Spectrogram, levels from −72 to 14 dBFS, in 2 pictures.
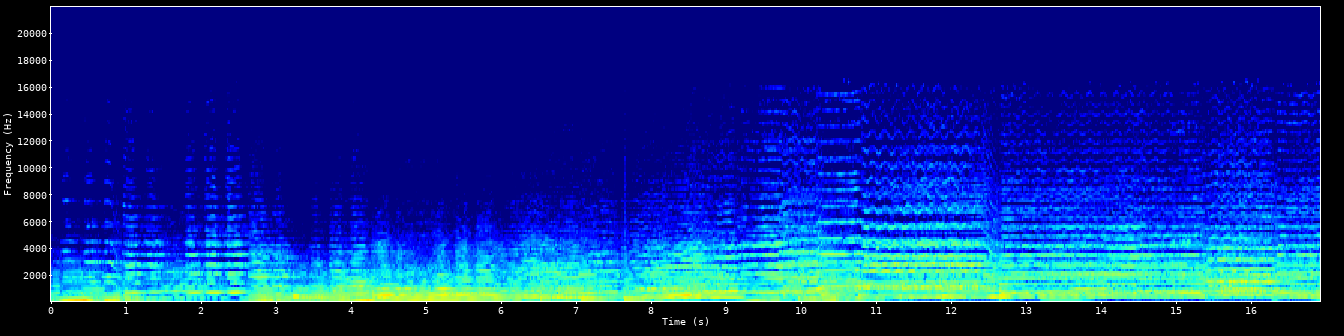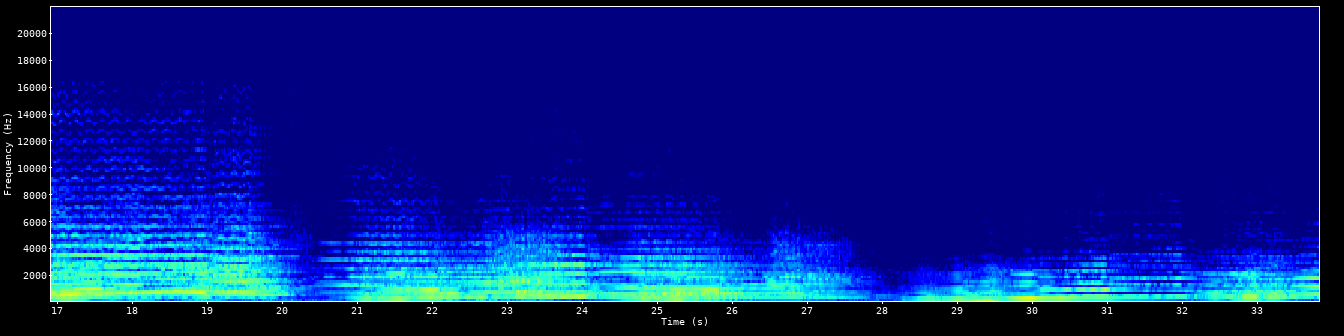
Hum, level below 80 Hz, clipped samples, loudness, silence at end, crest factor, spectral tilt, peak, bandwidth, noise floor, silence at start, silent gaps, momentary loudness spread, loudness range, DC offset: none; -50 dBFS; under 0.1%; -23 LUFS; 0 s; 16 dB; -4.5 dB/octave; -6 dBFS; 16.5 kHz; -48 dBFS; 0 s; none; 15 LU; 10 LU; under 0.1%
